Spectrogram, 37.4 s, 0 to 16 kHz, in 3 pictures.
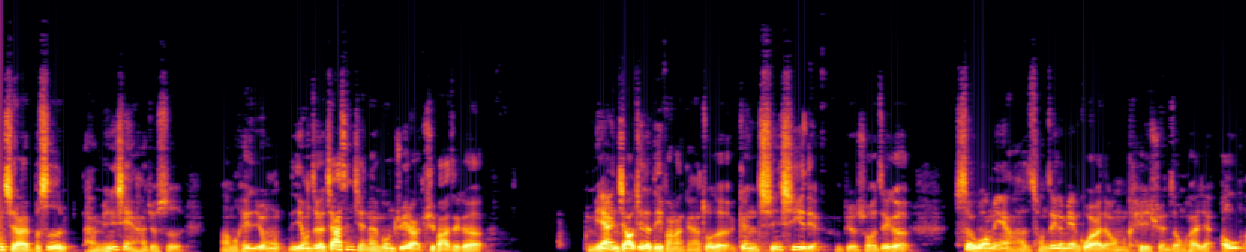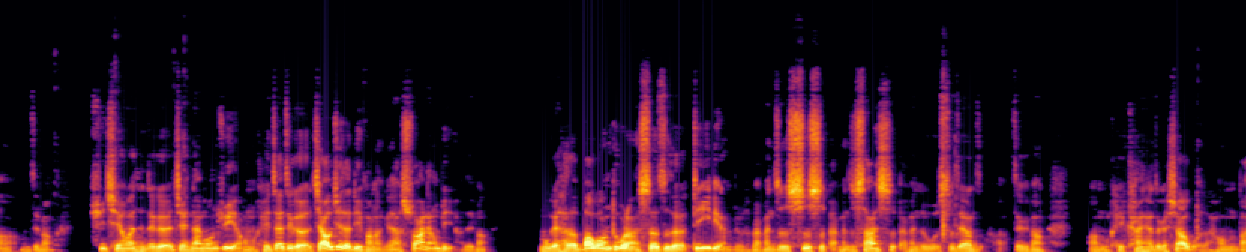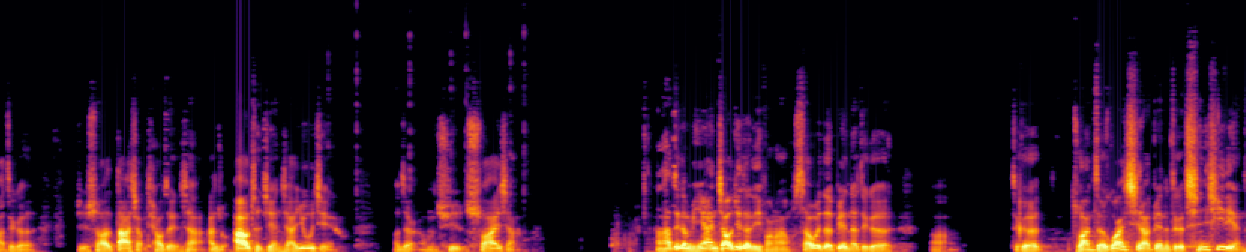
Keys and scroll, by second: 12.2 o, 21.9 4.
